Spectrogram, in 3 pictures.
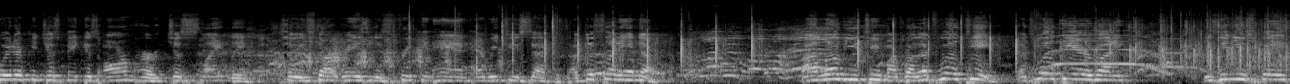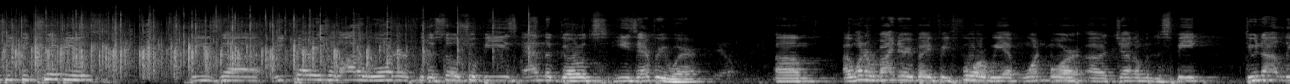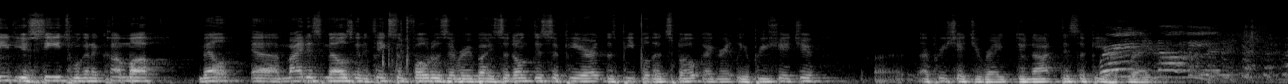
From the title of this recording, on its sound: Pitch Night at NFT Connect - Austin TX. - June 6, 2022 - Open Mic - Part 3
